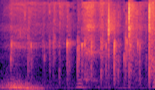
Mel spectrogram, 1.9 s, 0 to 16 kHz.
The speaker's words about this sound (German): Applaus für 110.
